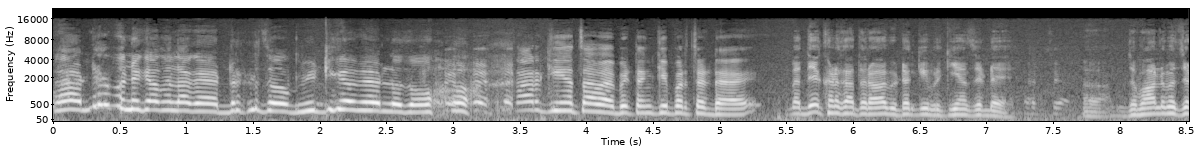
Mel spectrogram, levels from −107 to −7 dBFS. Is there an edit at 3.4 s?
yes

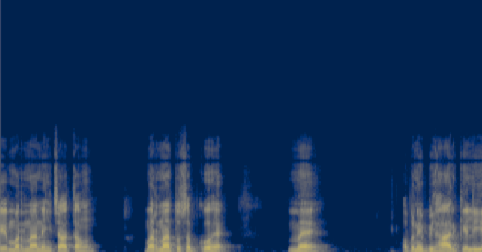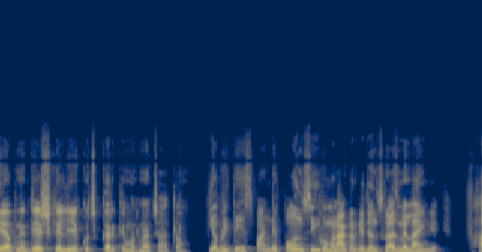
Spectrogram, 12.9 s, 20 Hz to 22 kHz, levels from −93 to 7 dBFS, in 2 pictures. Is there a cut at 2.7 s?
no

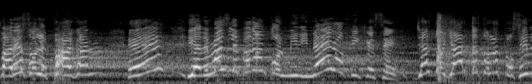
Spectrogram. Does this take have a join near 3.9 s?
no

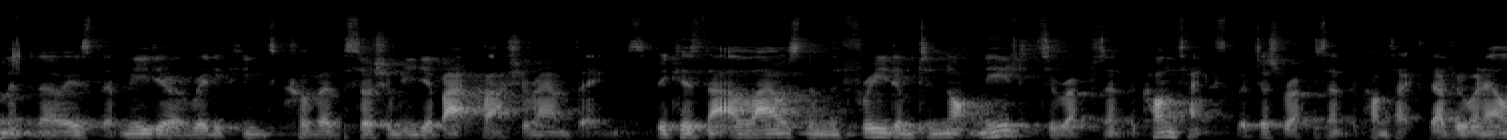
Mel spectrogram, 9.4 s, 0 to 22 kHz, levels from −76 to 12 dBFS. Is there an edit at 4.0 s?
yes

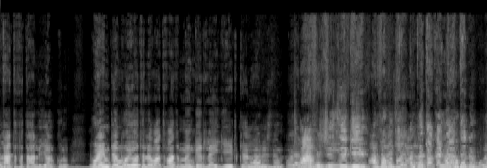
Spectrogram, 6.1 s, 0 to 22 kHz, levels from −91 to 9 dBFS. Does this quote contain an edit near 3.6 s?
yes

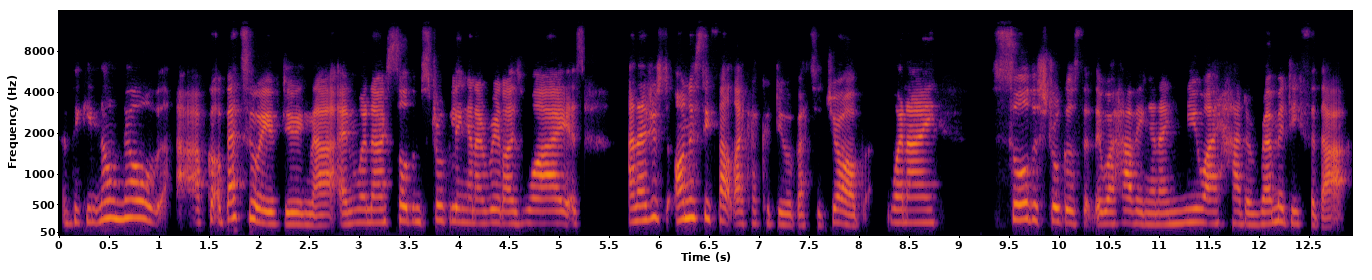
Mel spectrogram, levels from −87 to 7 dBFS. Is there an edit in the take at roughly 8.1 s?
yes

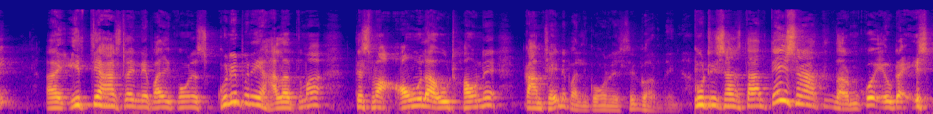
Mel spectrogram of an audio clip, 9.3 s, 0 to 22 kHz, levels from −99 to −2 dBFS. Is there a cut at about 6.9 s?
yes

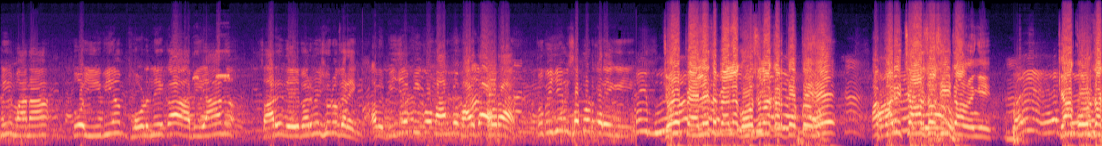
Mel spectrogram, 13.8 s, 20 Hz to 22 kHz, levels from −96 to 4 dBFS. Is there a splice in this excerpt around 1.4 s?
no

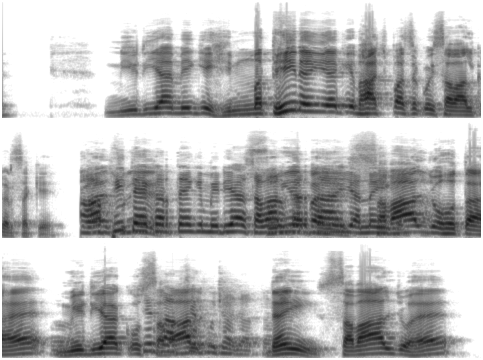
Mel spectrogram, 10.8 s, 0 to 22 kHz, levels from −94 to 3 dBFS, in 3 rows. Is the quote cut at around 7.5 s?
no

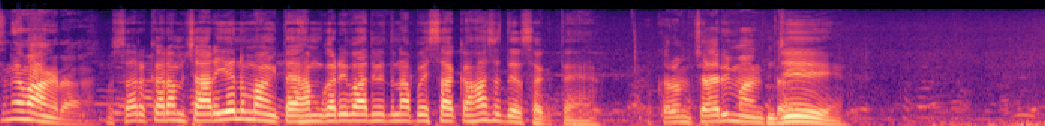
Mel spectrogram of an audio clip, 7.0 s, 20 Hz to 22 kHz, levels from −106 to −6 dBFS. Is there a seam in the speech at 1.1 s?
no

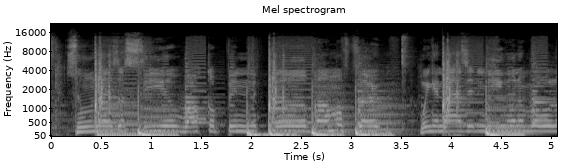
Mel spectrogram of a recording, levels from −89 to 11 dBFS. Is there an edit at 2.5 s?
no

